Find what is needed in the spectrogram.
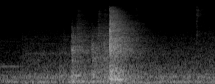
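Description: Brief scraping handling noise about a second in, swelling and fading within about half a second, as a light fixture on a low floor stand is set down on the floor.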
